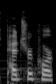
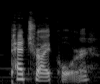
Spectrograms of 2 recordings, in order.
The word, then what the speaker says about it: Petrichor: the planet's name is petrichor 5 but i don't want to pronounce it like petri core so i'm going to pronounce it like petrichor like i have been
